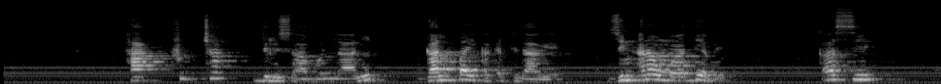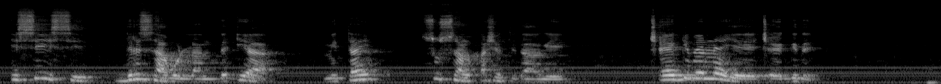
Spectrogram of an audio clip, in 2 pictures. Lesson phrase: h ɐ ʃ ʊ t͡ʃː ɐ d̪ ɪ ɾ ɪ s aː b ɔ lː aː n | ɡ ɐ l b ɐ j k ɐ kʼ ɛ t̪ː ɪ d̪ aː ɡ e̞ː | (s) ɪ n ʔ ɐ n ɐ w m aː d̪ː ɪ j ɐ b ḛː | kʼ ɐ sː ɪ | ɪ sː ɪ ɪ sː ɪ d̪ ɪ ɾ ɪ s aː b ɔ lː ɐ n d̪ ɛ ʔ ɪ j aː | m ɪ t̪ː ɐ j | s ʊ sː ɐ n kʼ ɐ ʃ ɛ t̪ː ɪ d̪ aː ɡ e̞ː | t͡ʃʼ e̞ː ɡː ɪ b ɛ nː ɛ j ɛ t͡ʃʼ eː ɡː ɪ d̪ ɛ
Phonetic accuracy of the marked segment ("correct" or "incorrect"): incorrect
